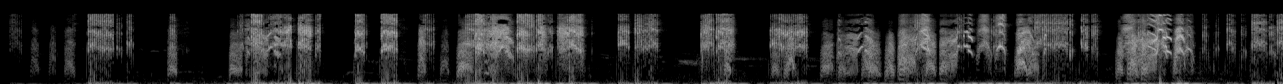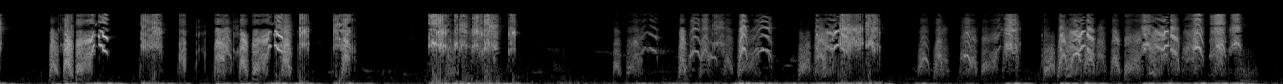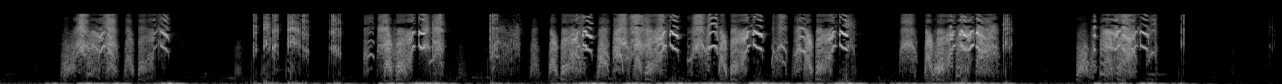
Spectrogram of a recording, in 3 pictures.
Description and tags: Apostle Birds
Recorded these cheeky group of birds with my Zoom H4.
ambience, apostle, apostlebird, atmos, atmosphere, Australia, australian, birds, field-recording, grating, growling, nature, Struthidea-cinerea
